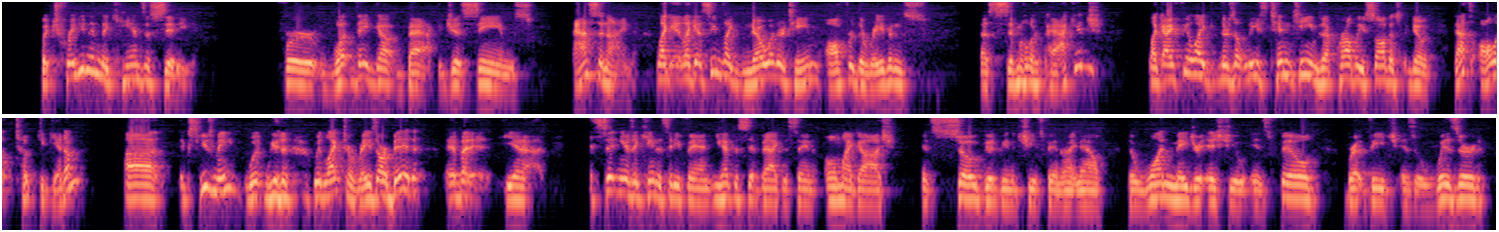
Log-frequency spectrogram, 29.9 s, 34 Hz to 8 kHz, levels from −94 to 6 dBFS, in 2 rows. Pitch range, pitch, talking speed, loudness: 135-185 Hz, 155 Hz, 205 wpm, -16 LUFS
